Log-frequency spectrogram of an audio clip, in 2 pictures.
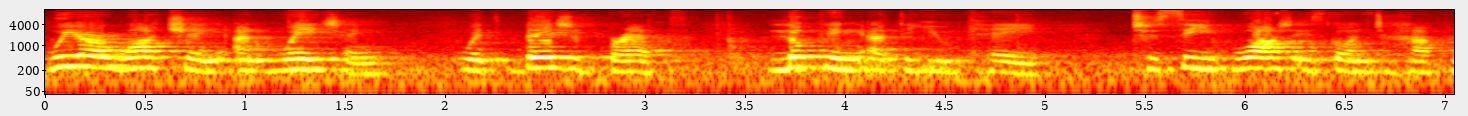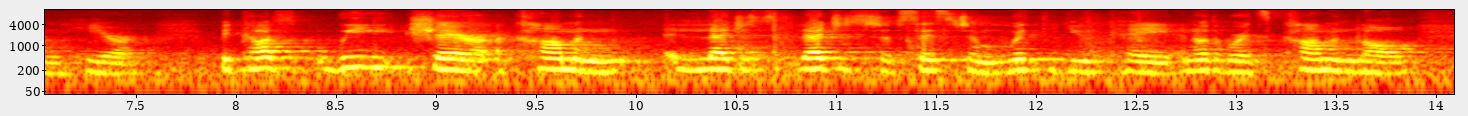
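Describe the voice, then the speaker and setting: Noticeable background noise and audible room echo mark this clip. A woman talks fairly slowly at medium pitch. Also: fairly even intonation. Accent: Dublin. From Ireland. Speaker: medical herbalist, professional association representative. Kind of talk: public speech at a meeting. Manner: hesitant, with fillers and restarts.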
